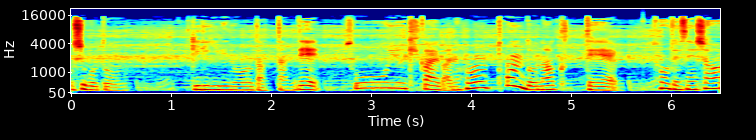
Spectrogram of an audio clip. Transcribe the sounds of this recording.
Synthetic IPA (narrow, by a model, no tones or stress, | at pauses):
o̞ɕiɡo̞t̪o̞ | ɡ̥ʲiɾʲiɡʲiɾʲino̞d̪at̪ːãnd̪e̞ | so̞ːjɯ̟ːkʲi̥kaiɡane̞hõ̞nt̪ʰõ̞nd̪o̞nakɯ̟̥t̪e̞ | so̞ːd̪e̞s̬ɨneɕa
